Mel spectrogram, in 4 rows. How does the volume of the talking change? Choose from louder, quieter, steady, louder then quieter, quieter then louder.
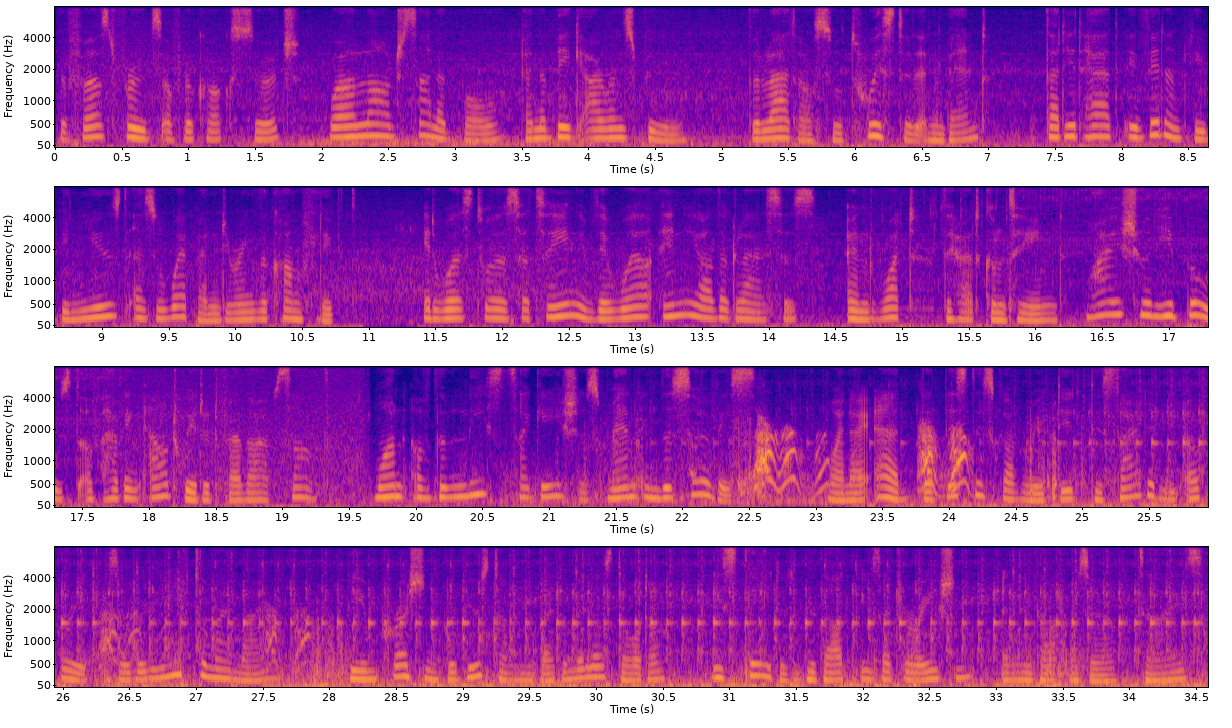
steady.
